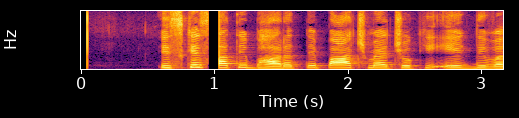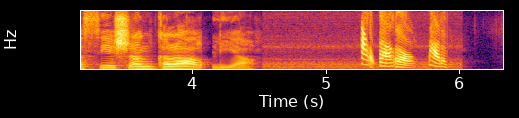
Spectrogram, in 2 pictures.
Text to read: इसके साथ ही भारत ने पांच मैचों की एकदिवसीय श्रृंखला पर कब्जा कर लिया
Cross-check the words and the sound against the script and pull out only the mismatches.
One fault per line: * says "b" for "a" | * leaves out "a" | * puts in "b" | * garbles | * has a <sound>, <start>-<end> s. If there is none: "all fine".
* has a dropout, 1.0-1.0 s
* leaves out "पर कब्जा कर"
* has a chirp, 5.3-6.0 s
